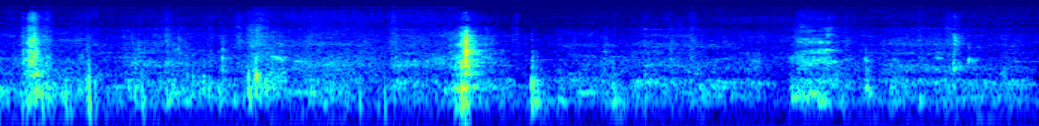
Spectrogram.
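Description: Scattered light clicks and scuffs of a Great Dane puppy moving about on wooden decking, with one sharp louder click about three seconds in.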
